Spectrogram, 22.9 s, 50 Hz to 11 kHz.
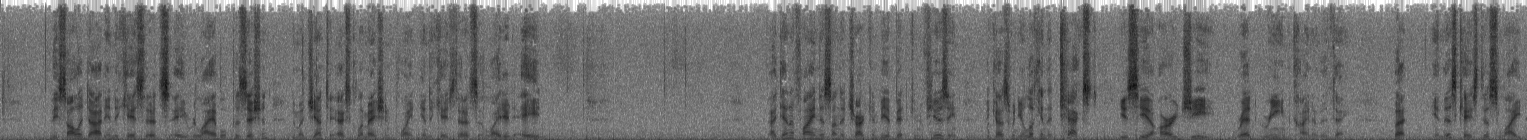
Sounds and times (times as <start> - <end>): Speech: 0.7 - 8.2, 11.5 - 20.2, 20.9 - 22.9.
